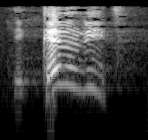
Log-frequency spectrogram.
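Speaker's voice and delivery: high, loud, defiant cry; loud denial. Acted. Peter denying Jesus before the crowd, loud defiant. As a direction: fling out the denial.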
